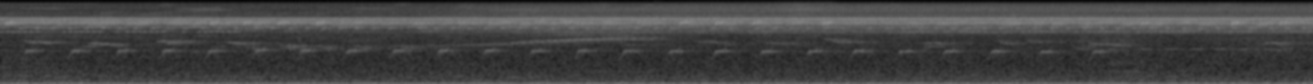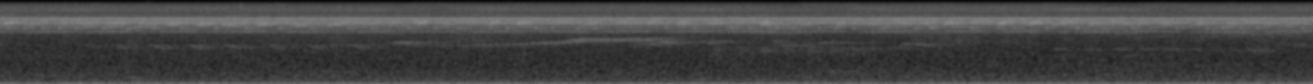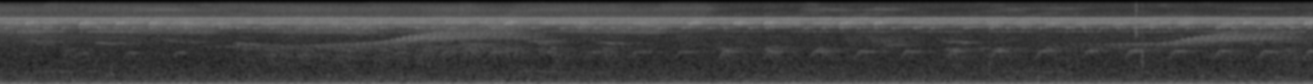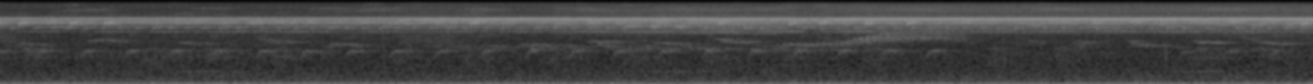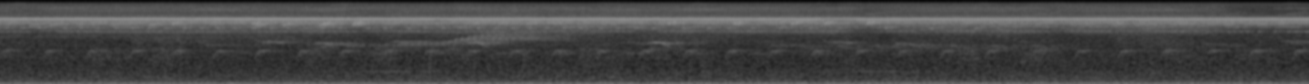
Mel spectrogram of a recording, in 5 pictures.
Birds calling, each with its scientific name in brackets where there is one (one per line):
Goeldi's Antbird (Akletos goeldii)
Horned Screamer (Anhima cornuta)
Striped Woodcreeper (Xiphorhynchus obsoletus)
Spot-winged Antshrike (Pygiptila stellaris)
Buff-breasted Wren (Cantorchilus leucotis)
Amazonian Trogon (Trogon ramonianus)
Plain-winged Antshrike (Thamnophilus schistaceus)
Gray-fronted Dove (Leptotila rufaxilla)
Screaming Piha (Lipaugus vociferans)
Hauxwell's Thrush (Turdus hauxwelli)
unidentified bird
Black-faced Antthrush (Formicarius analis)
